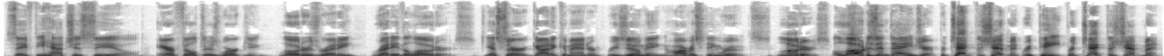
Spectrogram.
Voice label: Command Control, Involved & Emotional; animation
